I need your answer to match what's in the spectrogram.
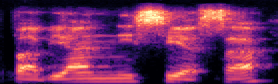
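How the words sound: The name is said with a Spanish pronunciation. "in Spanish it's"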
